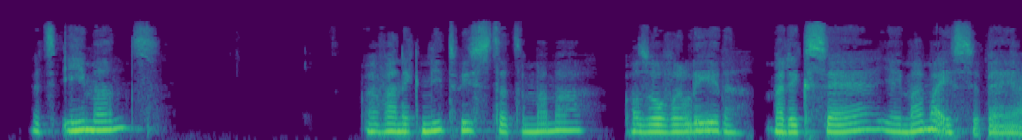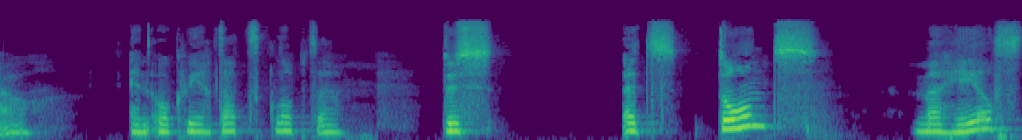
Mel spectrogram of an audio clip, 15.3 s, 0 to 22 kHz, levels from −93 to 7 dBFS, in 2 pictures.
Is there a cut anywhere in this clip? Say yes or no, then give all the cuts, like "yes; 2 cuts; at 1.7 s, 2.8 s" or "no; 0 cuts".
yes; 2 cuts; at 4.6 s, 5.6 s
